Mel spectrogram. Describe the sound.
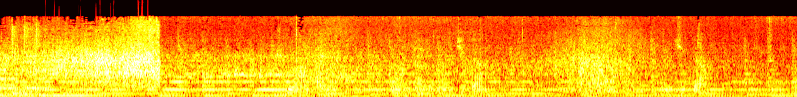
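Car engine hum as a woman keeps driving, a steady low drone with a whooshing rush of road noise at first that then eases back.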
